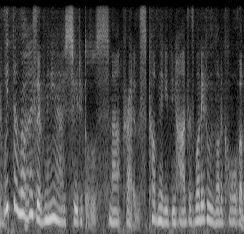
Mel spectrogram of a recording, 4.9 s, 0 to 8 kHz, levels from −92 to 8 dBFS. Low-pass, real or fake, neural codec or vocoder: 7.2 kHz; fake; codec, 16 kHz, 0.5 kbps, FreqCodec, larger model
